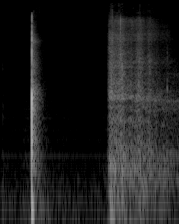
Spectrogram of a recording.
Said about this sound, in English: "Every time I snap my fingers, a child in Africa dies." And somebody in the crowd went, "Stop fucking snapping your fingers, then."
